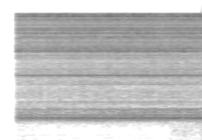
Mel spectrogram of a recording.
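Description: An electronic wake-up alarm sounding as one steady, unbroken buzz.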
